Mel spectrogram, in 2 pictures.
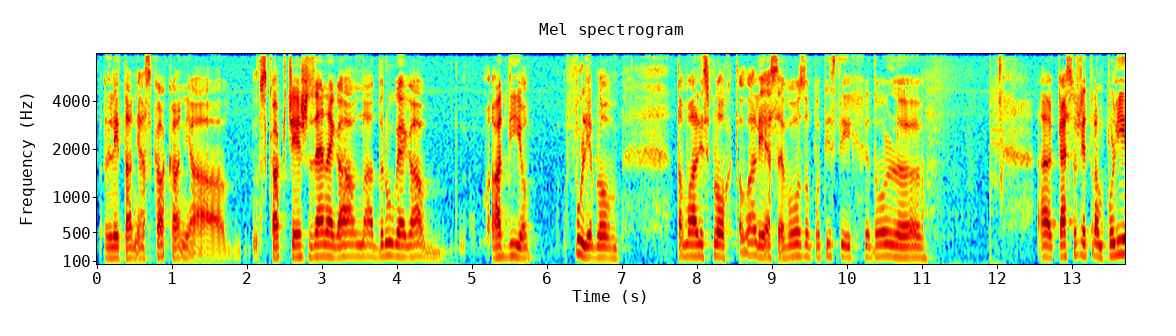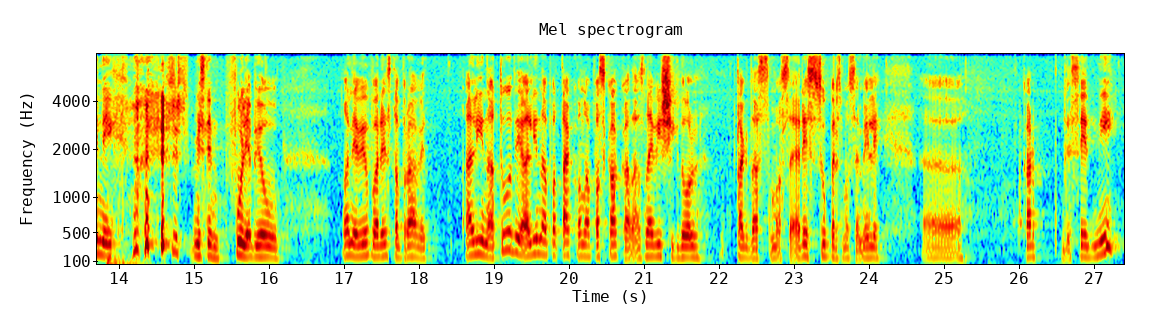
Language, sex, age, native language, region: Slovenian, female, 50-59, Slovenian, Drava region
